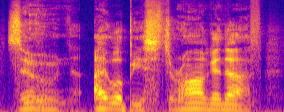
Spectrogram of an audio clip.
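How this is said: It is said in a put-on scary voice.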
